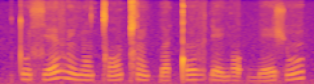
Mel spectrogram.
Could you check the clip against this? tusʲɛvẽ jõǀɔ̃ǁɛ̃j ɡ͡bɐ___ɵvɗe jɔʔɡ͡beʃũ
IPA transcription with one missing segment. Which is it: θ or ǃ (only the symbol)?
ǃ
